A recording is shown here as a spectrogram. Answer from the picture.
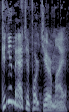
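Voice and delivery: usual speaking voice

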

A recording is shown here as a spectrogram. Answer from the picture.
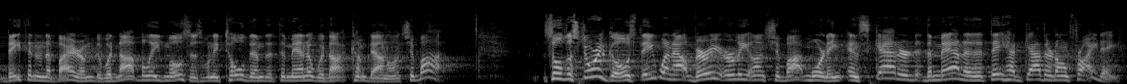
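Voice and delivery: normal talking voice

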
